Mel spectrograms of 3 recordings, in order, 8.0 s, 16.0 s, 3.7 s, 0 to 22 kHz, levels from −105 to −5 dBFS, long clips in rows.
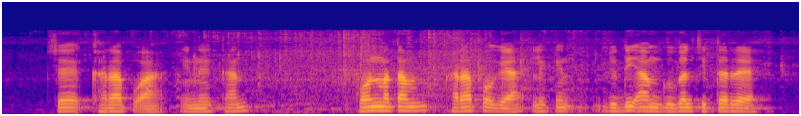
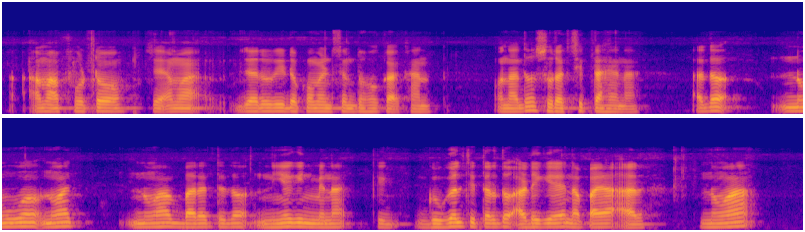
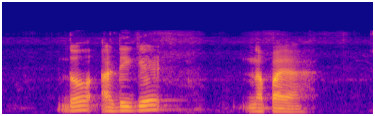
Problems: none marked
